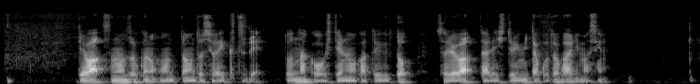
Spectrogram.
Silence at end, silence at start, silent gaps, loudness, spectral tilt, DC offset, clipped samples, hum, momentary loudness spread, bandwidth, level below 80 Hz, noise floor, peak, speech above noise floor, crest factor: 0.1 s; 0.05 s; none; -23 LUFS; -5.5 dB/octave; under 0.1%; under 0.1%; none; 13 LU; 11.5 kHz; -52 dBFS; -67 dBFS; 0 dBFS; 45 dB; 24 dB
